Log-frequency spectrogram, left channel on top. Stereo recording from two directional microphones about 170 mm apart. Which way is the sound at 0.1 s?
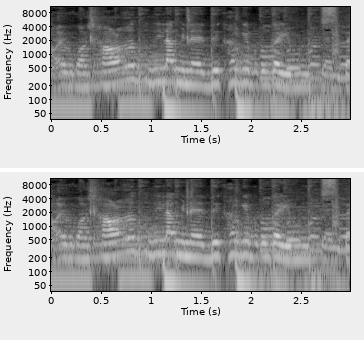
Centre (ahead or behind).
